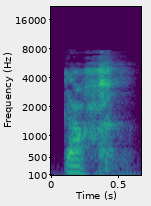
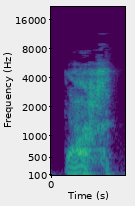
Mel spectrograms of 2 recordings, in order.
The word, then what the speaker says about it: gagh: That is pretty much bloodworms, a soup, and it's called gah, gah. It's spelled GAGH.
